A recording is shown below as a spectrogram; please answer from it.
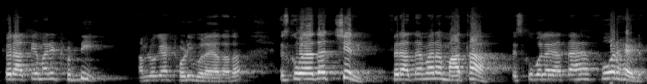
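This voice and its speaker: A man's voice: extremely high pitch, quick pace. A young man teaching English words in a casual, joking lesson, often asking questions and answering them himself. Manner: chatty, jokey, asks and answers his own questions.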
